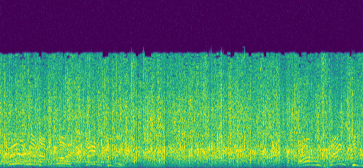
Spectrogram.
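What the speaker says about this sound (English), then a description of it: "Round of applause." Audience applause at a live comedy show, a dense and steady clapping that fills the whole stretch while a few voices speak over it.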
